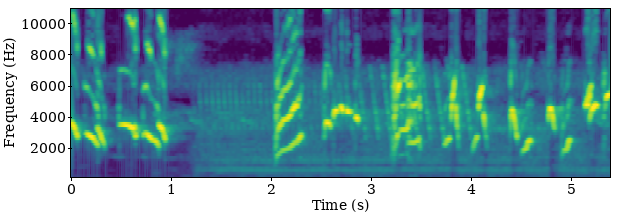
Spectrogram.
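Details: Oriental magpie-robin song in the cool-type ngriwik wiksar style, used as a lure to get other magpie-robins singing: loud, high, varied phrases of sharp sweeping whistles, rapid chirps and trills after a brief quiet gap, with a faint steady hum beneath.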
